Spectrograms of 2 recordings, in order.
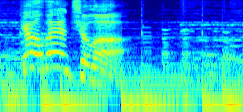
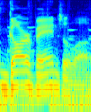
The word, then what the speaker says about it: Galvantula: I I thought it was garangela. Why is it galvangela? Is it for like galvanize? Joltic. Galvantula.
